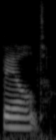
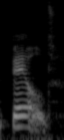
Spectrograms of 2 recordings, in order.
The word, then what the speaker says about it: Beld: the statue to this island of Beld, or Bled, and I think it's Beld, B-E-L-D. I think that's the way I would pronounce it anyway, I think.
